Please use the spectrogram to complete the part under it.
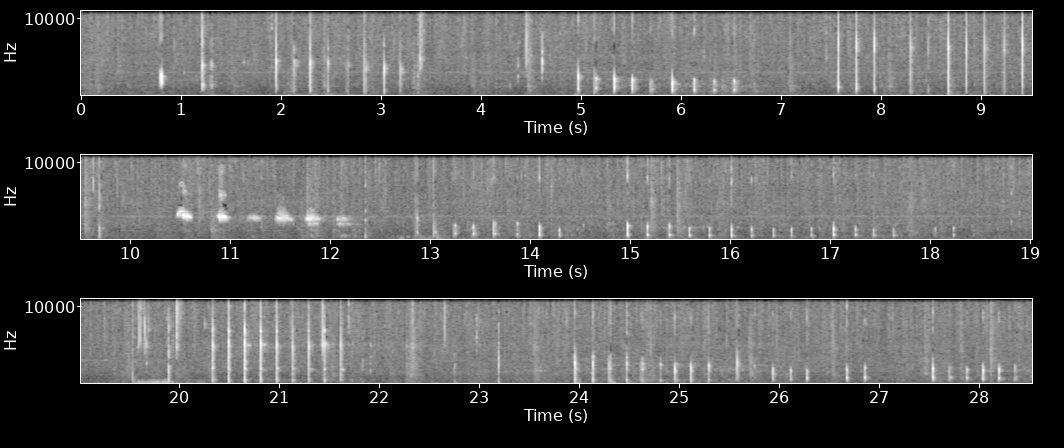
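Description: Long fingernails tap and click rapidly right against a microphone.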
